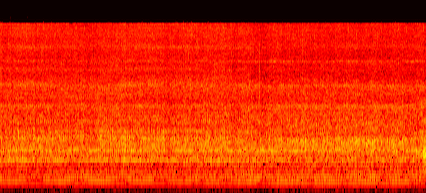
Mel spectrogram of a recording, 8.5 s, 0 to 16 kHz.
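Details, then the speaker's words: 2001 Chrysler Sebring 2.4 after blown head gasket repair and new timing belt: steady, even idle with no knocks, misses or ticks; smooth and settled, gauges okay. "we'll see if it will crank over well there we go it's running sounds pretty good"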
